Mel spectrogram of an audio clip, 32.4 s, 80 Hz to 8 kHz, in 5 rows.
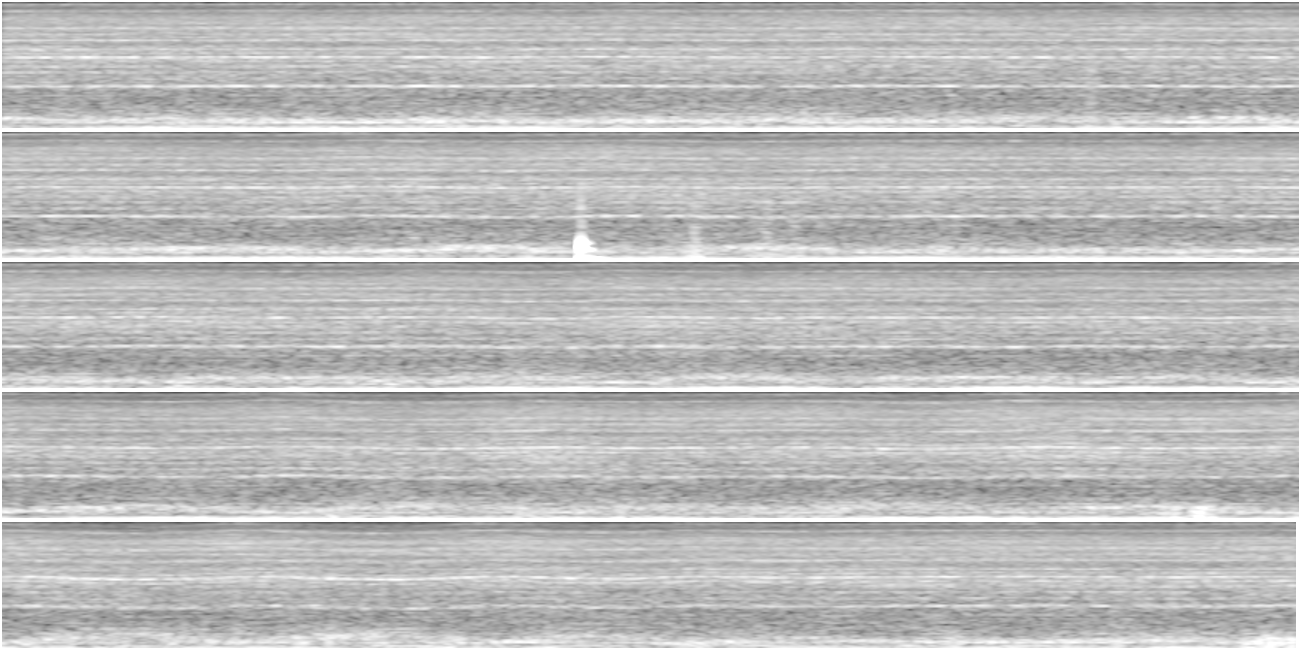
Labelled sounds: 15.3	15.8	vessel noise, 1.0 to 3.1 kHz
23.8	24.3	vessel noise, 1.6 to 3.8 kHz
26.9	27.9	vessel noise, 4.3 to 7.6 kHz
28.2	29.1	vessel noise, 1.1 to 7.1 kHz

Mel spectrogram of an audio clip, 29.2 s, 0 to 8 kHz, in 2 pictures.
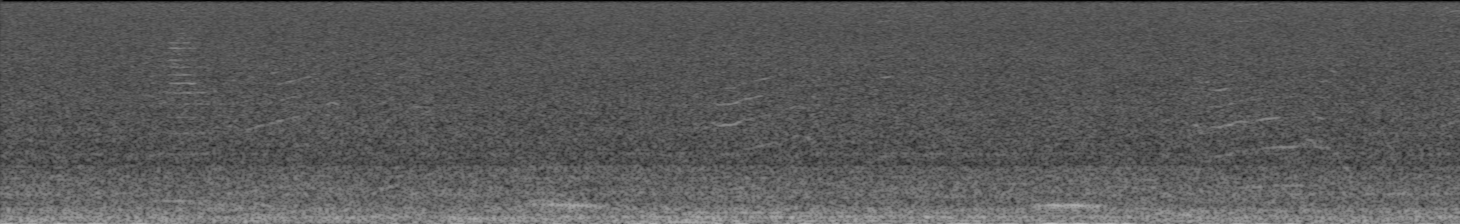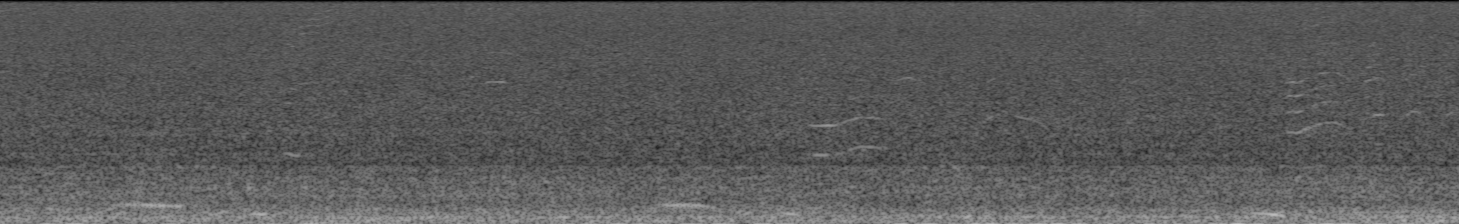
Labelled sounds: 1.7	2.0	humpback whale, 2.4 to 2.6 kHz
7.1	7.6	humpback whale, 1.4 to 2.1 kHz
12.1	13.0	humpback whale, 0.99 to 1.7 kHz
22.7	23.4	humpback whale, 0.96 to 1.5 kHz
24.8	25.1	humpback whale, 1.4 to 1.6 kHz
27.5	27.8	humpback whale, 1.2 to 1.5 kHz

